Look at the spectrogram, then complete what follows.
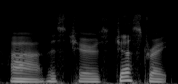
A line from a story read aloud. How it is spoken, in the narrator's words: she sighed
